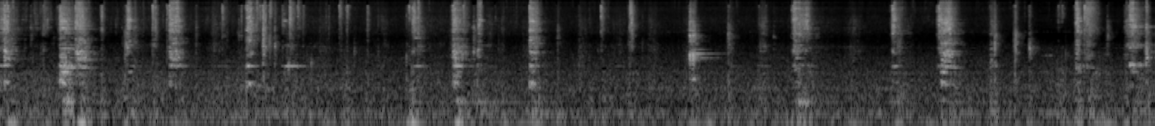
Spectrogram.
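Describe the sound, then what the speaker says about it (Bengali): A spoon scrapes and clinks in a pan as dried red chillies, bay leaves, black mustard seeds and five-spice seeds temper in hot oil, in irregular sharp strokes with a faint sizzle underneath and no talking. "আমি একটু নাড়াচাড়া করে নেব।"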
